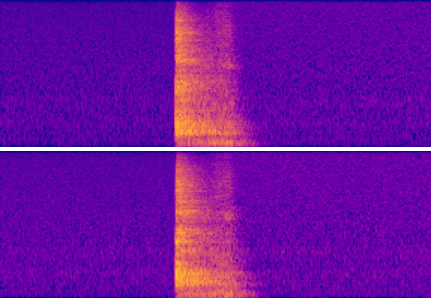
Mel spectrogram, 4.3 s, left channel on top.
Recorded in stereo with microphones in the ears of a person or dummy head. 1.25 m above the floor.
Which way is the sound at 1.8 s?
60° left (ahead or behind).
